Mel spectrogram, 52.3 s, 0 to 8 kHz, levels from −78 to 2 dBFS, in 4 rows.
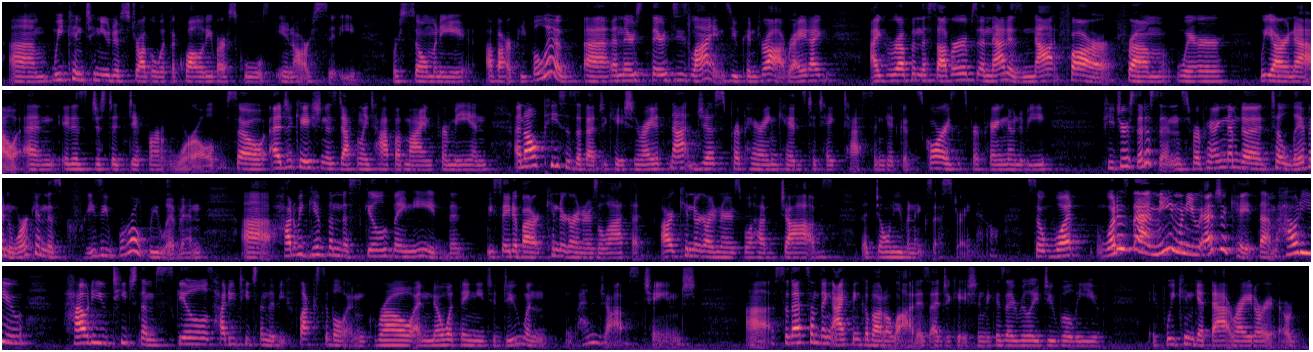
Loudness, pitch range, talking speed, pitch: -31 LUFS, 170-215 Hz, 230 wpm, 185 Hz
